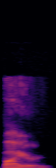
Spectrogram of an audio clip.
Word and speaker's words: Bayern: And in Germany, the name for Bavaria, it's called Bayern, and it's where bear aspirin is made. So B- A R N is how you say Bavaria in German.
